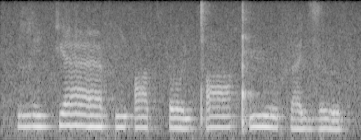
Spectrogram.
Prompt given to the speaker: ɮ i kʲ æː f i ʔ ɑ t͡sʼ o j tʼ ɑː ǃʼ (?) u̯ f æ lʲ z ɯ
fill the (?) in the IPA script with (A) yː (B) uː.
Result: A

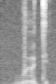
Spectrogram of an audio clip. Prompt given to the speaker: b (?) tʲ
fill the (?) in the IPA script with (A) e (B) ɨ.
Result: B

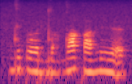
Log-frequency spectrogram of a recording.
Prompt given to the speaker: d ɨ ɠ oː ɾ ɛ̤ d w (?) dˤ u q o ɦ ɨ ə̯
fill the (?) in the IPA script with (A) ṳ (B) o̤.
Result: B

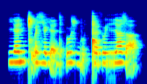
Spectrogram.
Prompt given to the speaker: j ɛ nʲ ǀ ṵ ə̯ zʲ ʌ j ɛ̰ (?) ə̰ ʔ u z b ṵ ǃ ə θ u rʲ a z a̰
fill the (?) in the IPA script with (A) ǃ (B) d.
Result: B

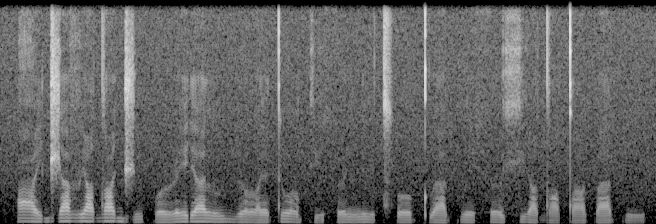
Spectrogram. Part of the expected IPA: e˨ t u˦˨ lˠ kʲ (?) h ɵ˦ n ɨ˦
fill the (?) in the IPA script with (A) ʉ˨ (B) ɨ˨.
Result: B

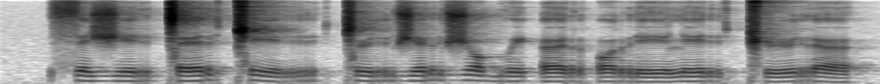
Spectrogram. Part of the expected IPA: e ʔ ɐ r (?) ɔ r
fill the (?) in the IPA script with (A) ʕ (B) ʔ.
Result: B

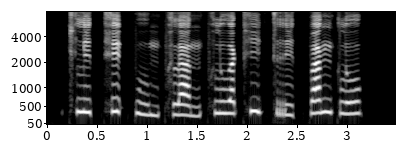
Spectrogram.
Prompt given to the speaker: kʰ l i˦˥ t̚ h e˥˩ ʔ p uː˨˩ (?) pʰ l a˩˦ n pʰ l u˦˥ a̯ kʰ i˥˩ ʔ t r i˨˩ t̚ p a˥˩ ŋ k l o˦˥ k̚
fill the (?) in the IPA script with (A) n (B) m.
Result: B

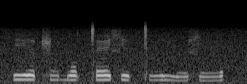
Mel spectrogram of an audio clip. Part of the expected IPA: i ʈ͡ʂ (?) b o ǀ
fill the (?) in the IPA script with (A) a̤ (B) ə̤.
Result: B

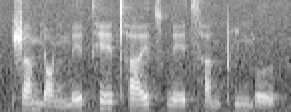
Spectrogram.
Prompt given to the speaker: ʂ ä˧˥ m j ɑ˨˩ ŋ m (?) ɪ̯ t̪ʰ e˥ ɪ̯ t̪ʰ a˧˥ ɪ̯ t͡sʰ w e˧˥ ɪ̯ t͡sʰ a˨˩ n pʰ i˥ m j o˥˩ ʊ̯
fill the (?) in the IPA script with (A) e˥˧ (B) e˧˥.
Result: B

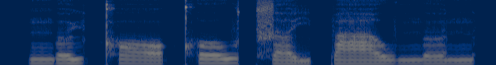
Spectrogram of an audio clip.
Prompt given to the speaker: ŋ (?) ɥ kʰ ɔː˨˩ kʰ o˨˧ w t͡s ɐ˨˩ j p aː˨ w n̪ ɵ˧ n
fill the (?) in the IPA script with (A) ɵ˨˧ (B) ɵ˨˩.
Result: A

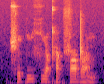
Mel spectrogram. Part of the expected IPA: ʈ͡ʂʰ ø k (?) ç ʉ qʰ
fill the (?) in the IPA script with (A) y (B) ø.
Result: A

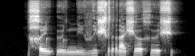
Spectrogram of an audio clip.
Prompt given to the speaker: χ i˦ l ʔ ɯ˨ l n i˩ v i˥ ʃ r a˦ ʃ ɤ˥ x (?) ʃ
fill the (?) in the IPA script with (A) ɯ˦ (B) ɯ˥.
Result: B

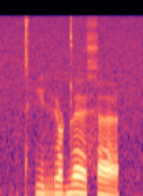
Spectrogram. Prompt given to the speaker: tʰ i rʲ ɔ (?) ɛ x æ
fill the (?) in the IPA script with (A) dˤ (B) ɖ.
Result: B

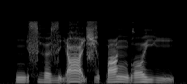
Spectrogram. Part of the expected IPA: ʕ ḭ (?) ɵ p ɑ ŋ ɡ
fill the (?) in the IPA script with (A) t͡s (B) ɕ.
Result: B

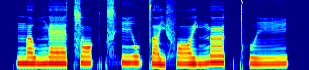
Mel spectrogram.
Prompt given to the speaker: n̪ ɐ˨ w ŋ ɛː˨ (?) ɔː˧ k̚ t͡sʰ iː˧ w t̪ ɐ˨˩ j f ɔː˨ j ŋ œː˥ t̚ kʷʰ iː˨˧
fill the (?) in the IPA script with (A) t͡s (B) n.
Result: A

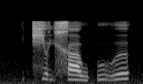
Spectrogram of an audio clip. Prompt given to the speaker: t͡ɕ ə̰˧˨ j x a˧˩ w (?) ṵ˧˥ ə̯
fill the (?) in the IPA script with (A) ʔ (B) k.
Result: A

